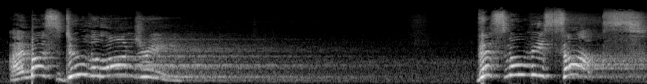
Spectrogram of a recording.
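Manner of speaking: slow, grandiose, self-important echoing voice. Trying out the film's echo trick to sound important: mock important echoing voice. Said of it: "if they added an echo, it'll make it sound more important".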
